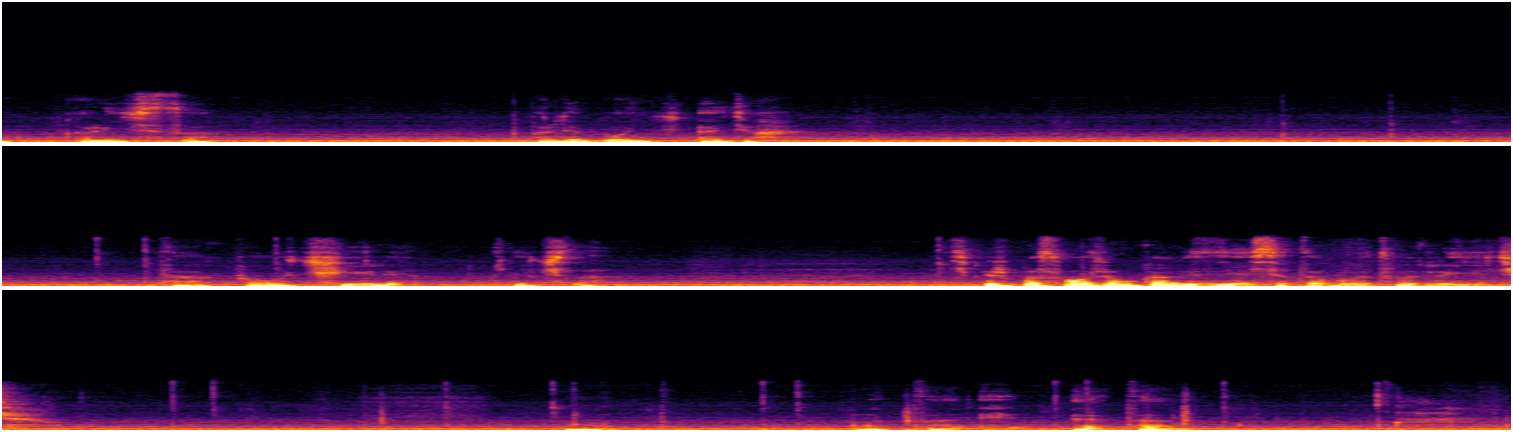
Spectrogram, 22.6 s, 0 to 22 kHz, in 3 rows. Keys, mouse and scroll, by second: 8.9-11.9 middle drag, 15.9 click, 17.3-18.8 middle drag, 18.8 click, 20.3 shift+click, 21.2-22.6 middle drag.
